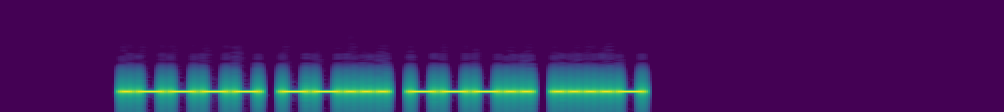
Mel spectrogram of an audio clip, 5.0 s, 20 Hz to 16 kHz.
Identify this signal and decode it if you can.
Morse code, heard as a keyed tone, about 30 wpm, 700 Hz. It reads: 1784
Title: Numbers - 4-Digit 30wpm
